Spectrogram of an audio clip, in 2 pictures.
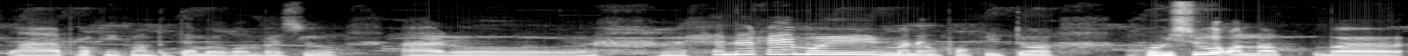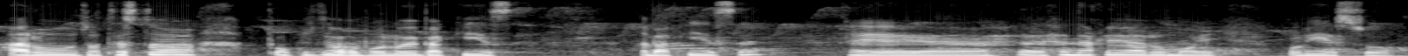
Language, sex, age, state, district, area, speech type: Assamese, female, 30-45, Assam, Udalguri, rural, spontaneous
